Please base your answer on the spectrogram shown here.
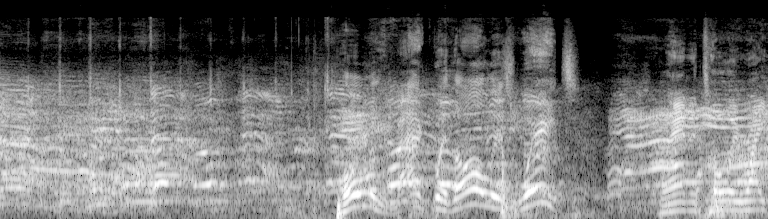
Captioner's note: applause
